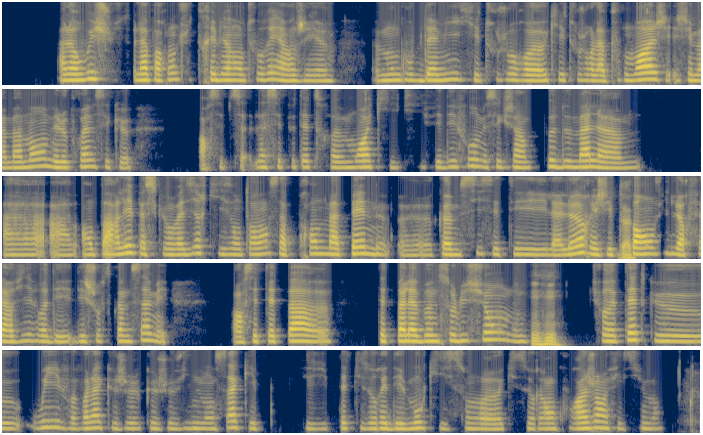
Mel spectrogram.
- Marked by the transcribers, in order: stressed: "très"; tapping
- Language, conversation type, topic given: French, advice, Comment puis-je retrouver l’espoir et la confiance en l’avenir ?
